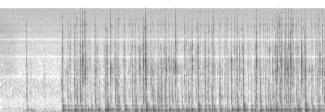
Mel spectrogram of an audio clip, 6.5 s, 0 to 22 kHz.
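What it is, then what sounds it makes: Plastic keyboard typing. A white compact 68-key Niz ATOM 68 plastic mechanical keyboard with electro-capacitive switches, white plastic keycaps and a plastic case sits on a wooden desk while the fingertips of both hands press its keys in fast typing. After about a second of near quiet, a dense, steady stream of short, deep, muted clacks runs to the end, each keystroke dying away almost instantly.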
